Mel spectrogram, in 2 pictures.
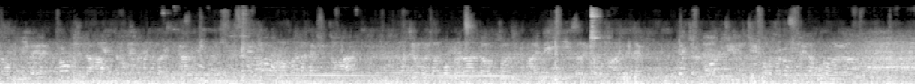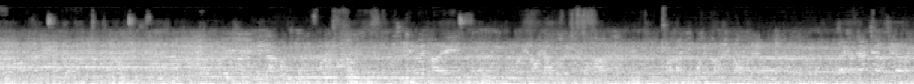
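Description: A subway train rumbles loudly along the tracks.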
